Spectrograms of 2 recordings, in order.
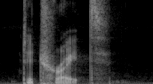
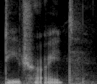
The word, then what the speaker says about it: Detroit: And anyone who is from that area calls it Detroit. Emphasis on the Troit. – Yeah. – And I never realized I was saying it wrong until someone had to correct me. But I'm hard to train because I'm from Massachusetts, so I still call it Detroit. D, the emphasis on the D.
